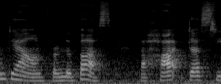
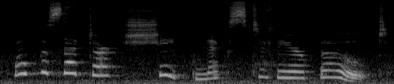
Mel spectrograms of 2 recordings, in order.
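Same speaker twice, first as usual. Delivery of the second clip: slow, hushed suspense; 9 semitones higher, slower than usual. A narrator's reading. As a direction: draw out the mystery slowly. Suspense in the story.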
